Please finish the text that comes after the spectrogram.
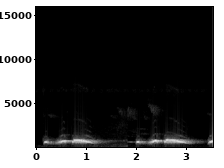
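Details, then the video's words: Spotted dove singing steadily, meant to provoke other doves into responding: two phrases of warm, slurred coos, each swelling and then dropping away, with faint low rumbling behind the first. "LANGSUNG NYAUT DERKUKU JENIS APAPUN, DENGAN KICAUAN DERKUKU GACOR INI"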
